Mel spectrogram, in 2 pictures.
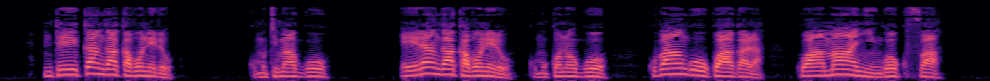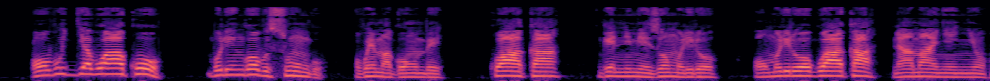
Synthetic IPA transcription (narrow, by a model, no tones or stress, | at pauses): n̩te̞ːkaŋɡaːkaβo̞ne̞ɾo̞̰ | kumutimaɡwo̞ | e̞ɾaŋɡakaβo̞ne̞ɾo̞̰kumuko̞no̞ɡwo̞ | kuβaːŋɡoːkwaːɡala̰ | kwaːmaːɲiŋɡo̞ːku̥fa | oβuɟːaβwaːko̞ | βuliŋɡo̞ːβusuːŋɡṵ | oβwe̞ːmaɡo̞ːmbe̞ | kwaːka | ŋɡe̞ːnːimje̞ːzo̞ːmuliɾo̞ː | muliɾo̞ːɡwaːka | naːmaːɲe̞ɲːo̞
